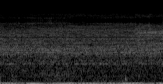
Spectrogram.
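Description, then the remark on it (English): A steam pipe gives a steady, unbroken hiss of escaping steam, bright and airy, holding the same level throughout with no voices or other sounds over it. “The minute I turn that steam pipe off, zombies will be coming in.”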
